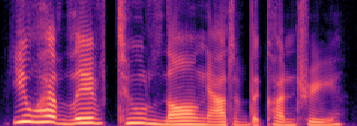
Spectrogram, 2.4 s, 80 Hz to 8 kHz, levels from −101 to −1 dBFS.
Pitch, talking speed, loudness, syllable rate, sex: 245 Hz, 225 wpm, -17 LUFS, 5.1 syllables/s, female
